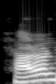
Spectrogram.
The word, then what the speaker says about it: স্মরণ: দন্ত স এর উচ্চারণ, দন্ত স এর উচ্চারণ তালব্য স তখনই হয় যখন এর সাথে বফলা থাকে এবং ম থাকে, মফলা থাকে।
